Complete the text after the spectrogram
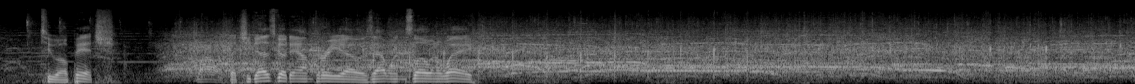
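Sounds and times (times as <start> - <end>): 
speech: 0.4 - 1.2, 2.0 - 4.9
stadium crowd cheering and applauding: 1.6 - 11.3.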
